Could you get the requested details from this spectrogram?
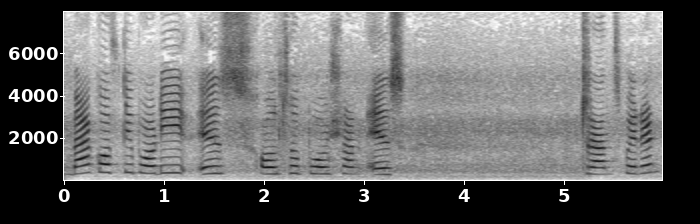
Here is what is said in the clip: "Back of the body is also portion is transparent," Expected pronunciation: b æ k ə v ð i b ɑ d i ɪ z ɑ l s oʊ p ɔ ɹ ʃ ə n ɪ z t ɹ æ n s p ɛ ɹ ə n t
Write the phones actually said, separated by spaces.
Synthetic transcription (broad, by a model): b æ k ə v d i b ɑ d i ɪ z ɑ l s oʊ p ɔ ɹ ʃ ə n ɪ z t ɹ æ n s p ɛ ɹ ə n t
